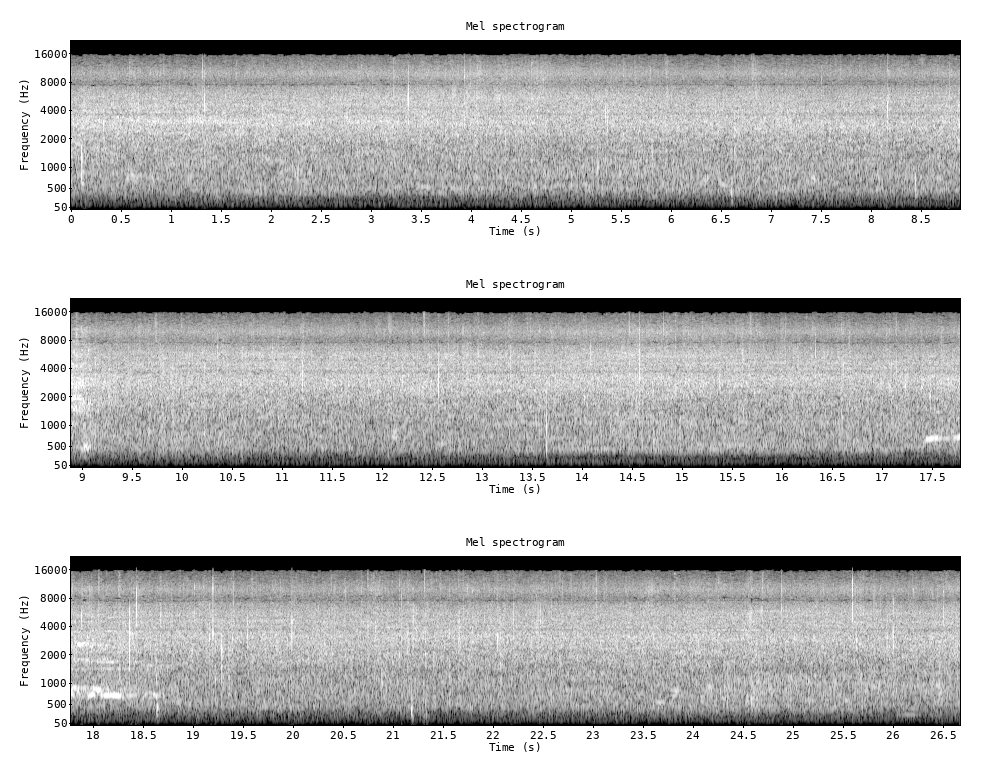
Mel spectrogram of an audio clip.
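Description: Steady rushing forest background noise, even and unbroken, with a short faint call about nine seconds in and another, slightly louder, around eighteen seconds in.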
